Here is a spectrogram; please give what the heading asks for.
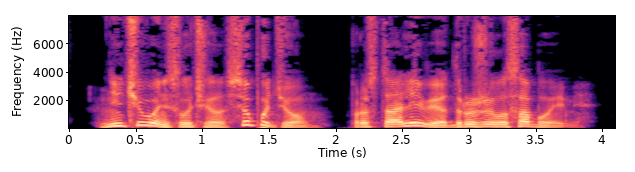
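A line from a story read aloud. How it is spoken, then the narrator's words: Grumbling. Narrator (Russian): ворчал Хасан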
